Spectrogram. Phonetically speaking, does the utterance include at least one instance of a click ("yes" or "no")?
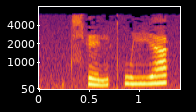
no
